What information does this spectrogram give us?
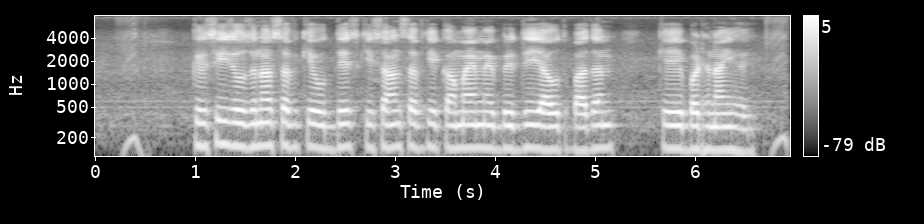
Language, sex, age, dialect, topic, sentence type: Magahi, female, 51-55, Western, agriculture, statement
